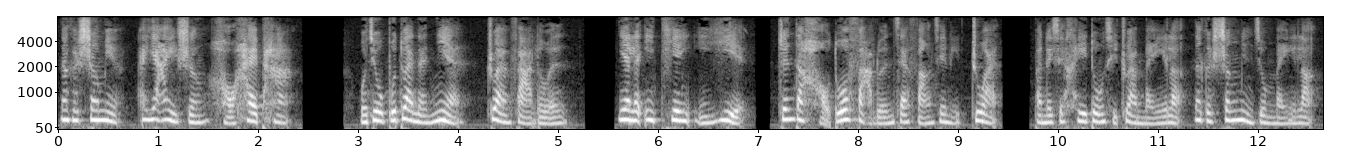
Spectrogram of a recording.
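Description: A woman reading a first-person testimony aloud in an earnest, steady, plain storytelling manner. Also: mid-range voice, moderate pace, breathy edge.

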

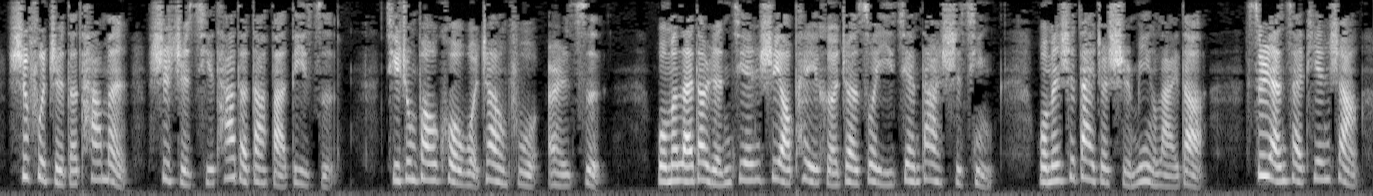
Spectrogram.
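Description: A woman reading a first-person account aloud in a calm, measured storytelling voice. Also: on the high side, no room sound.

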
